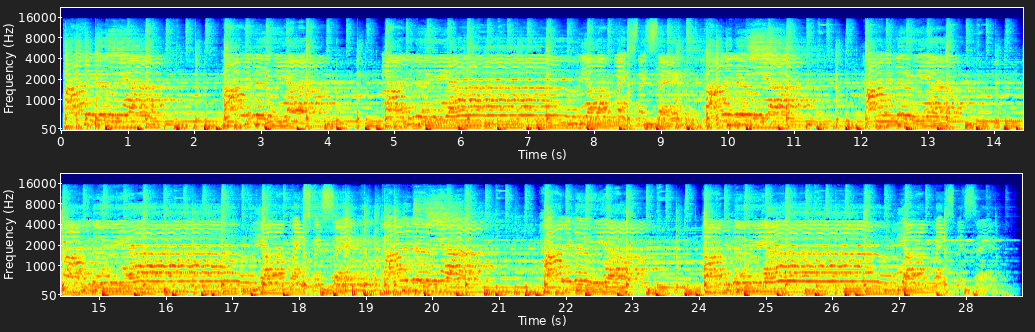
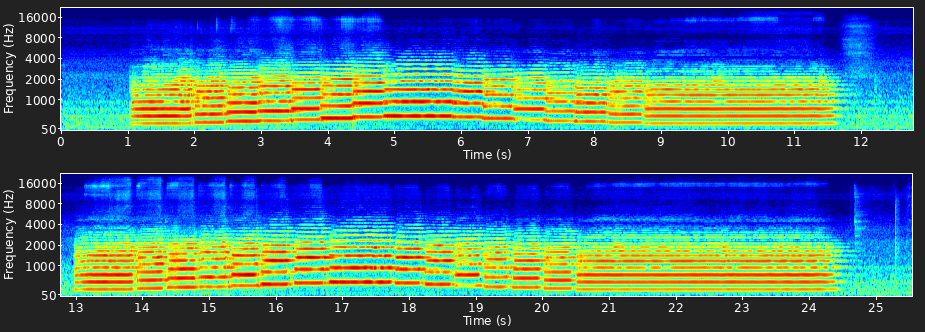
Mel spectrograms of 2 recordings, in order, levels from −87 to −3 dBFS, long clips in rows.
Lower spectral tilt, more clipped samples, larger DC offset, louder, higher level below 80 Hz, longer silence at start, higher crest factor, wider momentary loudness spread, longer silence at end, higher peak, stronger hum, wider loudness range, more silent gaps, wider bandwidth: about the same, -5 dB/octave vs -5.5 dB/octave; neither; neither; second, -17 LUFS vs -11 LUFS; first, -22 dBFS vs -56 dBFS; second, 0 s vs 1 s; about the same, 16 dB vs 12 dB; about the same, 5 LU vs 7 LU; second, 0.2 s vs 1.05 s; about the same, 0 dBFS vs 0 dBFS; neither; second, 1 LU vs 6 LU; neither; about the same, 15.5 kHz vs 16 kHz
